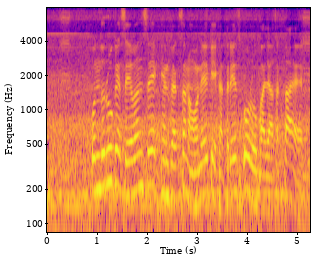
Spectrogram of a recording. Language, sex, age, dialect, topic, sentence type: Hindi, male, 18-24, Kanauji Braj Bhasha, agriculture, statement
